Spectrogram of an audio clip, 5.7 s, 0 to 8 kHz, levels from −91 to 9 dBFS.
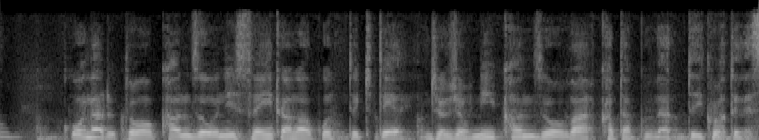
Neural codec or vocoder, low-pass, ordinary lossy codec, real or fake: codec, 16 kHz, 1 kbps, FunCodec, trained on LibriTTS, 50 frames a second; 7.2 kHz; none; fake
